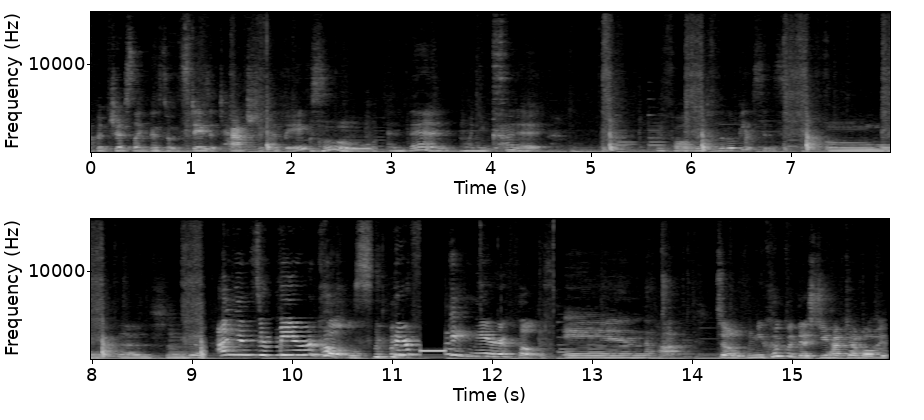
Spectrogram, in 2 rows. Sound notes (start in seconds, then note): 10.8 laughs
